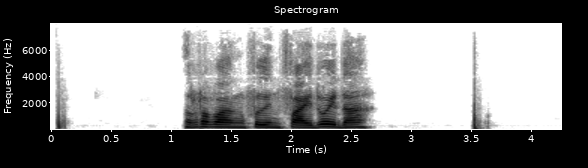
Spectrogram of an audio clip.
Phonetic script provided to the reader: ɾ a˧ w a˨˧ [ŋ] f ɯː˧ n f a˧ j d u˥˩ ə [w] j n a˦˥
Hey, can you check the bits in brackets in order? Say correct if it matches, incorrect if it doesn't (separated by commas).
correct, incorrect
